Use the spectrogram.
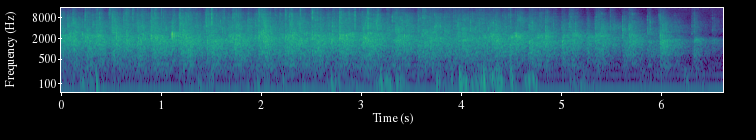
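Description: Sustained audience applause for three speakers, a dense crackle of many hands clapping steadily and fairly loudly for several seconds, with no voices standing out and a slight tapering near the end.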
